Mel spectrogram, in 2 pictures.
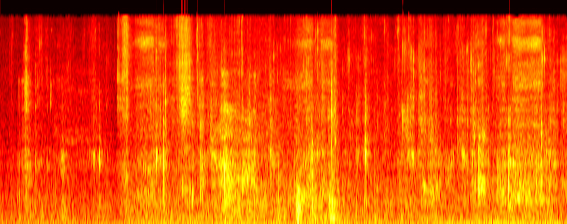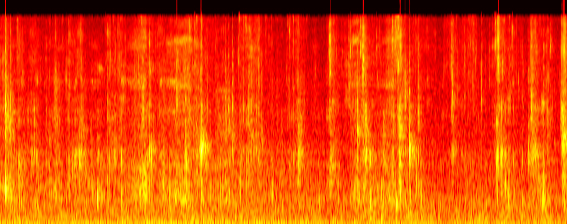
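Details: Pet French Bulldogs biting and chewing dried whole quail. Steady crackling crunches repeat quickly and irregularly through the whole stretch, with a low electrical hum in the background of a small room.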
